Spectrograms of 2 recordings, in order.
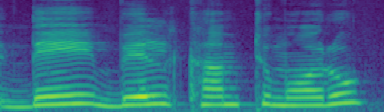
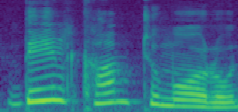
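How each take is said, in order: First: They and will are said as two full words. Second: They and will merge into one short syllable. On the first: The speaker calls it wrong. "So we don't say they will come tomorrow" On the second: The speaker calls it right. "You would say they'll come tomorrow"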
